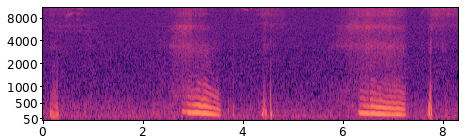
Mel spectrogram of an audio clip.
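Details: Sleeping cat snoring loudly: two loud, drawn-out, slightly falling snores about 3.5 seconds apart, with soft snuffles and clicks between them.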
